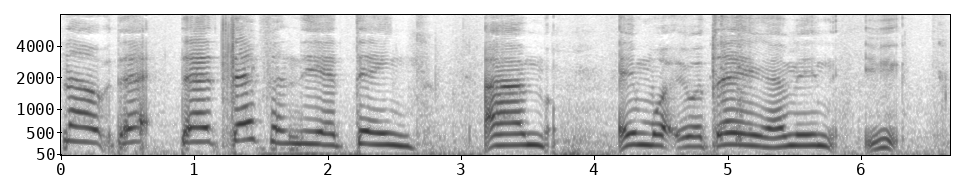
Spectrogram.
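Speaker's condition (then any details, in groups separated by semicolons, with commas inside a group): Cerebral palsy; cognitive function unaffected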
